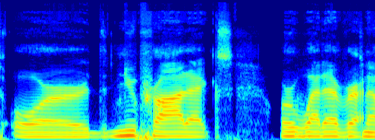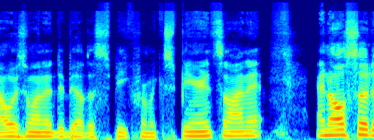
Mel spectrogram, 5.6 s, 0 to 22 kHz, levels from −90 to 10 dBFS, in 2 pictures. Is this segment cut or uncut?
cut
